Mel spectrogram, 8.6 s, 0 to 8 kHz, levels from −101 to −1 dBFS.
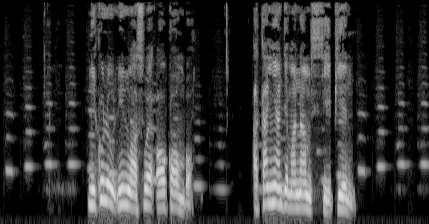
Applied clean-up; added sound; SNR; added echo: none; Wind instrument, woodwind instrument; 20 dB; none.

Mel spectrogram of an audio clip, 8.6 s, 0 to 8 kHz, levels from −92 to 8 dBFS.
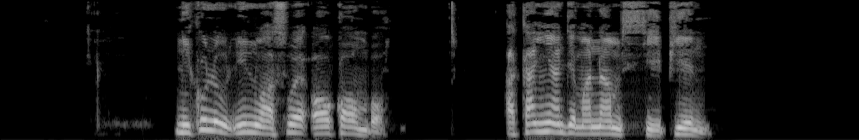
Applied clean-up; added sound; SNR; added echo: none; none; none; none.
